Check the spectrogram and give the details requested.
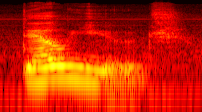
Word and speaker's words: deluge: diasis it's a diasis deluge Deluge is a good one um I have always said delu and I've heard people say Deluge usually newscasters or people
